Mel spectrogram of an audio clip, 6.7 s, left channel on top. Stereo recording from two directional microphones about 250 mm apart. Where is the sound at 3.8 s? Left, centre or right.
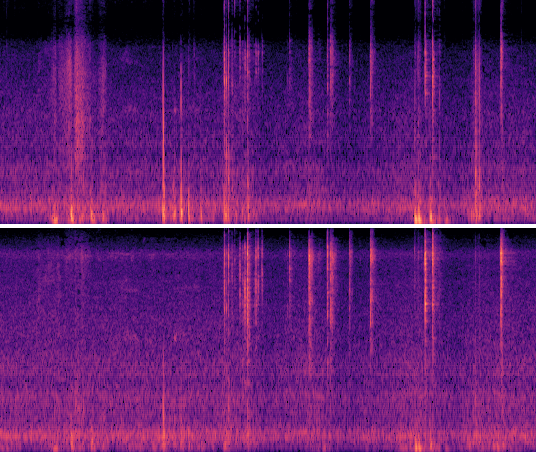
Centre.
